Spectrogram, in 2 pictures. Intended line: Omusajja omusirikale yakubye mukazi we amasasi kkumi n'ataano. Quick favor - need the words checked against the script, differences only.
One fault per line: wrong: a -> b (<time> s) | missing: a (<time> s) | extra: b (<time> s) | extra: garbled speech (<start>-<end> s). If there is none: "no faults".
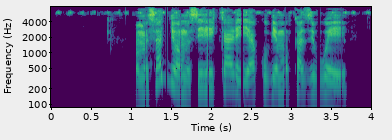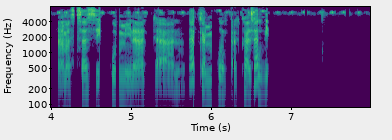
extra: garbled speech (5.7-6.7 s)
